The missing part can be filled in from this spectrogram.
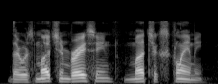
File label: male clean 16k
